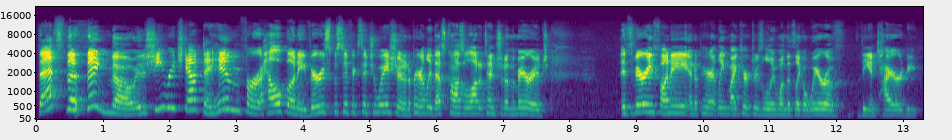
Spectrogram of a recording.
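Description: A woman's voice: fairly high pitch, fairly quick, sharp tone. A Scottish woman co-hosting a casual explanatory chat about a tabletop game, talking in an irreverent, sweary, jokey way. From Scotland. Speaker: podcast co-host leading the discussion.

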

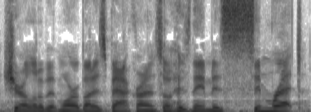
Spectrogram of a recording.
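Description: A man hosting a casual interview podcast, relaxed and encouraging, often answering with short mm-hmms. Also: medium pitch, fast, slight background noise. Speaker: podcast host. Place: conference venue.

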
